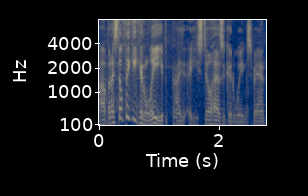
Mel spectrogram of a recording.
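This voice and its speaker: A man is speaking. He goes at a very fast pace. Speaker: podcast host and vlogger. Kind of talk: casual chat.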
